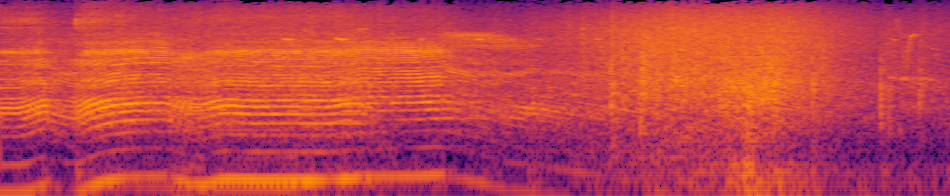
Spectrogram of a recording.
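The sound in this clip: A petrol chainsaw clearing trees whose roots grow over a burial site: a loud, continuous buzzing engine whine that holds steady, then shifts in pitch and grows rougher and noisier as it bites into the wood.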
